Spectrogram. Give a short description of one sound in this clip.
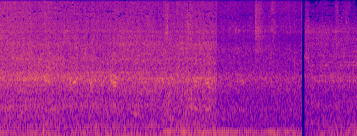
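Traffic hums along a city street.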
